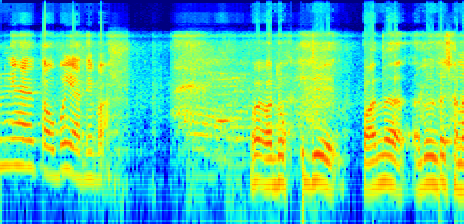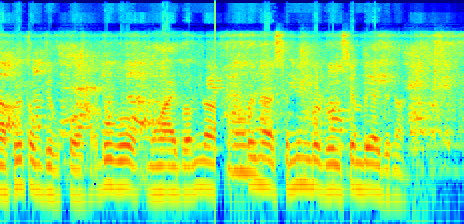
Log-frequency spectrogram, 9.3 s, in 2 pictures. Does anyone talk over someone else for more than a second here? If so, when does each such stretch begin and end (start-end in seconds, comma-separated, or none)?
4.3-8.7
